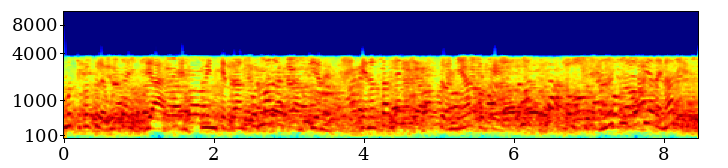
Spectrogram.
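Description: Several people talking at once: continuous overlapping chatter, with no other sound standing out.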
